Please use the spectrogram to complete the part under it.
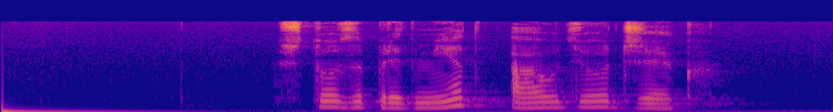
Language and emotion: Russian, neutral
